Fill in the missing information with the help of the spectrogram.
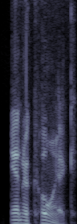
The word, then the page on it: anechoic: American English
